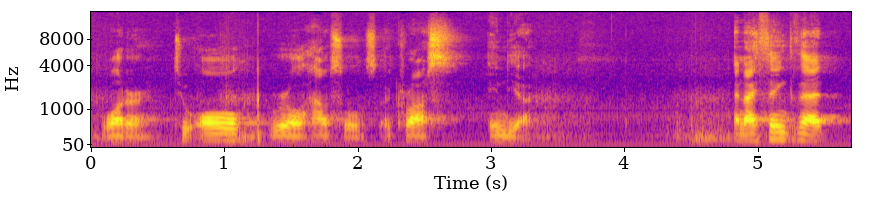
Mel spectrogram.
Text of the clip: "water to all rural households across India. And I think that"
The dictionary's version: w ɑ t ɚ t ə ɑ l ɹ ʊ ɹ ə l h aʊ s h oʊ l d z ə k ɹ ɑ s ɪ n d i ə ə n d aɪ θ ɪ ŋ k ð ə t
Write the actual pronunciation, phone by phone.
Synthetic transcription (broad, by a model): w ɑ t ɚ t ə ɑ l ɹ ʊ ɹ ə l h aʊ s h oʊ l d z ə k ɹ ɑ s ɪ n d i ə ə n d aɪ θ ɪ ŋ k ð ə t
